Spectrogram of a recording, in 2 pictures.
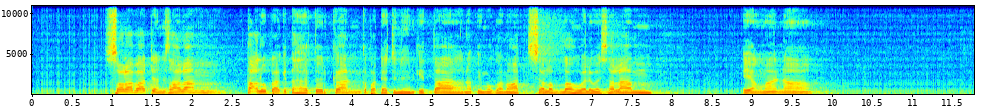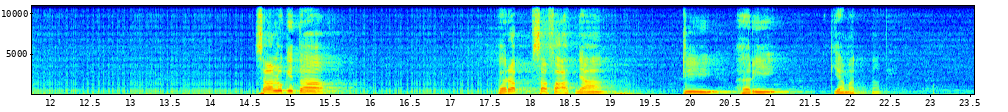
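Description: A man speaks through a microphone, with pauses between phrases.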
